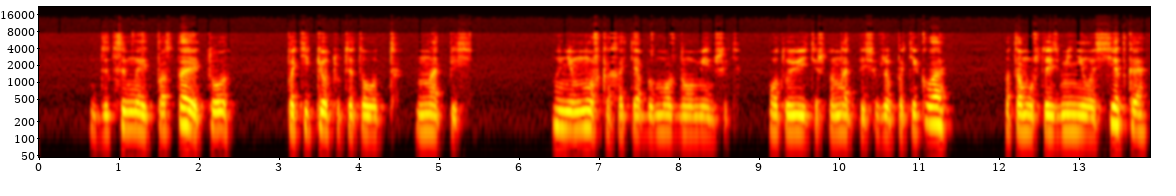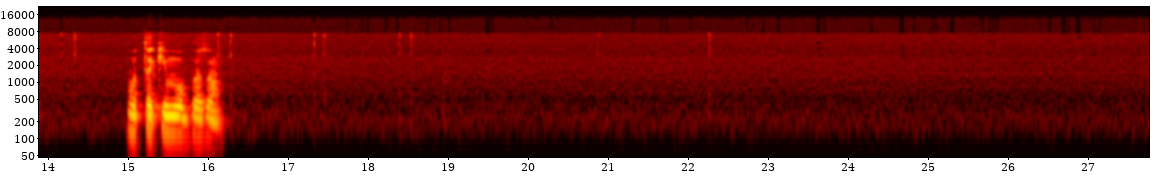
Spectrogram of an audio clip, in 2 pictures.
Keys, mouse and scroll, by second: 5.9 click, 14.3 click, 16.2 click, 17.4 click, 18.4 click, 20.8 click.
